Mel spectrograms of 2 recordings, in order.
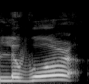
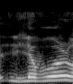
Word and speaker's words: Louvre: तो वो Louvre वाली जो pronunciation है उसे याद रखना. It's a French pronunciation and the answer is France.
